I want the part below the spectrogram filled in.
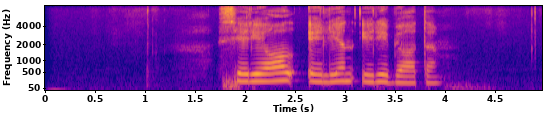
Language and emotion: Russian, neutral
